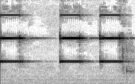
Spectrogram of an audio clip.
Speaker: will beep continuously for the amount of month of amount of time that is set on settings typically for about two minutes to alert the driver to report a camera down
